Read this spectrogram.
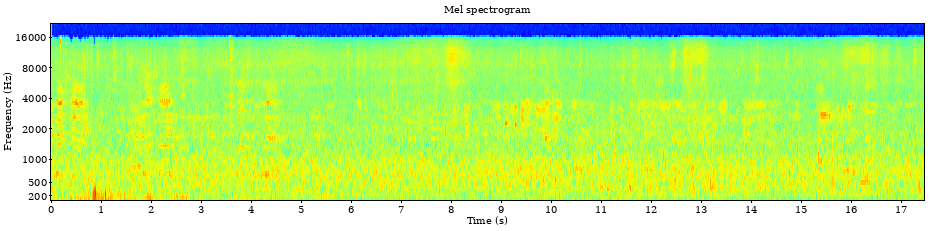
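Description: Men talk and call out in the distance outdoors.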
